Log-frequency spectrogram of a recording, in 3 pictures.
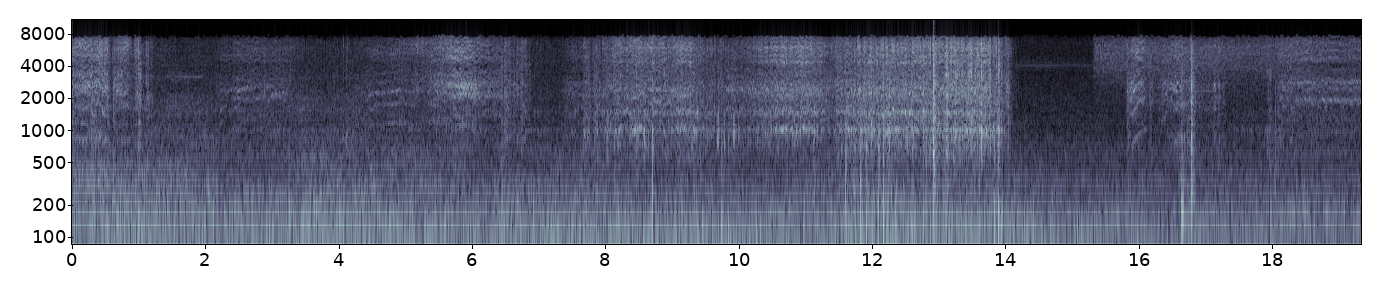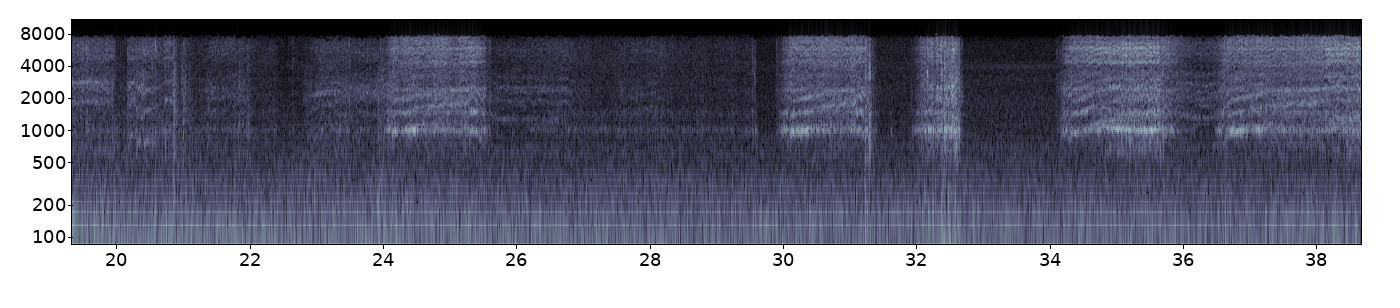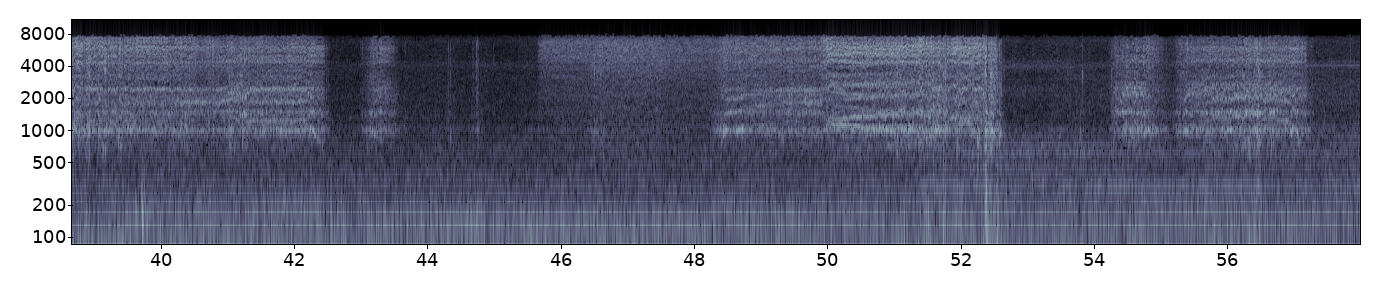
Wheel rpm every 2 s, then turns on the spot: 10, 20, 20, 20, 80, 30, 140, 10, 10, 30, 30, 10, 80, 10, 20, 80, 20, 100, 110, 160, 160, 40, 0, 20, 120, 160, 40, 80, 90.
2-6 8-10 16-22 26-30 42-44 46-48 52-54 56-58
